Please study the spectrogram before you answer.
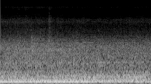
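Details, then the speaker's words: Maruti Omni after rear crown (differential) bearing repair, driving: steady low road hum, no whine or growl building with speed; previously loud crown noise, now quiet like original. "बिल्कुल भी जैसे original company से आती ना वो आवाज है गाड़ी की यह देखो इतनी प्यारी चल रही है"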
